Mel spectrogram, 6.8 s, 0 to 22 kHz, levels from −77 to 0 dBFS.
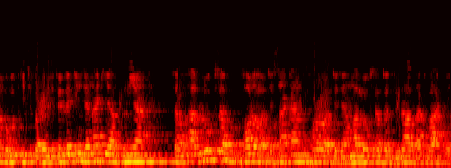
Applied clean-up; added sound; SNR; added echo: neural separator model SepFormer DNS4.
